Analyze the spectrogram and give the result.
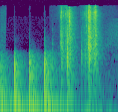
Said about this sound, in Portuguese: Fuça lá porque o síndico já tá socando a porta.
